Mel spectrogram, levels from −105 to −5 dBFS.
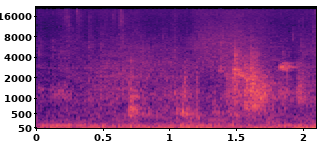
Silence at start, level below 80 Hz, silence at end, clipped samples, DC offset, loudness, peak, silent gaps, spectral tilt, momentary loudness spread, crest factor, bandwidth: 0 s; -46 dBFS; 0 s; under 0.1%; under 0.1%; -39 LUFS; -20 dBFS; none; -3 dB/octave; 12 LU; 18 dB; over 20 kHz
